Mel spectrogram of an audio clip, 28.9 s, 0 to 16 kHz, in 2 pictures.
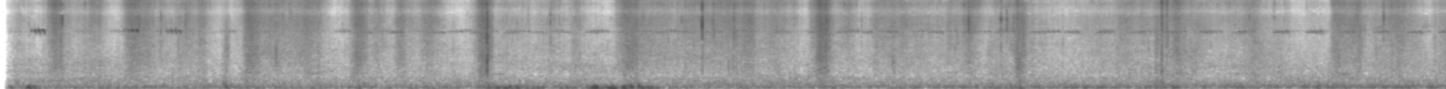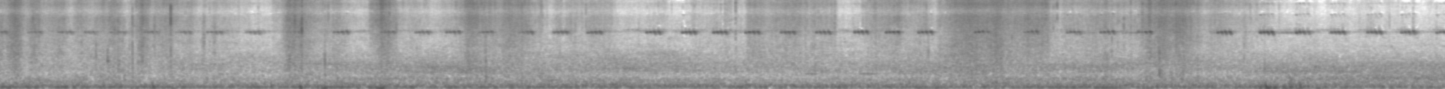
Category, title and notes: Soundscapes > Nature
Footsteeps on grass and crickets
Date and Time: 16/05/2015 21h08 Venue: Moreira do Lima, Ponte do Lima Sound type: Sound signal – Recorded with the purpose of capturing footsteps on the grass - background sounds characteristic of the natural environment. Type of microphone used: Iphone 14 omnidirectional internal microphone (Dicafone was the application used) Distance from sound sources: I recorded with my phone in my hands while walking, so 1 meter approximately
night, crickets, nature, steeps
